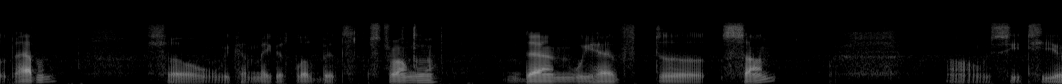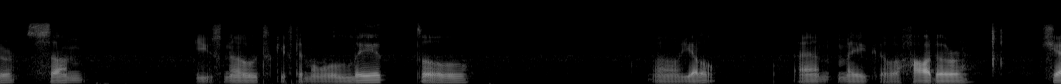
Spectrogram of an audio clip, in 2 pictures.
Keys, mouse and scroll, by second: 0.0-4.9 drag, 7.2-15.2 drag, 18.9-21.2 drag.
